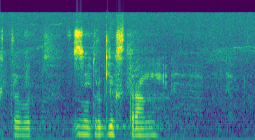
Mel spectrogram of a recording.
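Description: A young woman speaks briefly through a microphone.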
